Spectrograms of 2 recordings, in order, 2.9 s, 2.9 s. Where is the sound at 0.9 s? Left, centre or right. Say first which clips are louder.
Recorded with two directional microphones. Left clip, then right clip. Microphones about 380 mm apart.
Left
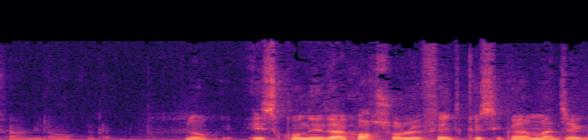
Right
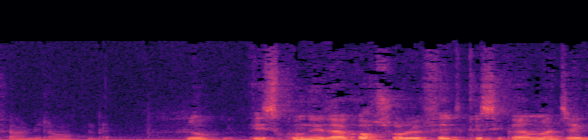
Left 5 dB; left.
